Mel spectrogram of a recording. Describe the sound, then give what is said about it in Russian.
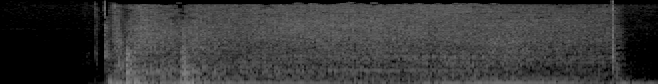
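A car's power window motor whirs as a window is lowered partway inside a parked car in the evening: a steady electric hum for under three seconds that stops with a small click. “Я приоткрыл окно, и вечерний воздух заполз в салон.”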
